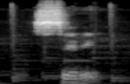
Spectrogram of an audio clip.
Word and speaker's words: seré: Look at the accent on the E, so there's more emphasis on that last letter. So I will be seré.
